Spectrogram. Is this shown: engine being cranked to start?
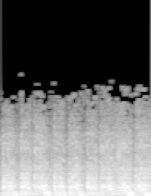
yes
